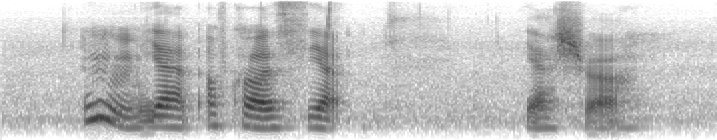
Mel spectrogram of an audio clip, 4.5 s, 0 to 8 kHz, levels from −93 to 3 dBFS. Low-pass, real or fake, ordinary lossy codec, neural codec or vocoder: none; real; none; none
